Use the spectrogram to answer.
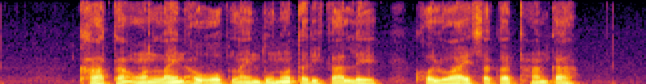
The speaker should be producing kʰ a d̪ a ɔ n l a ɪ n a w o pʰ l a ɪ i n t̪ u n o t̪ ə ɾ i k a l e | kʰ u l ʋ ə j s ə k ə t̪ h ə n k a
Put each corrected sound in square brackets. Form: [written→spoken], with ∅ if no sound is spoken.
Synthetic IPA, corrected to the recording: kʰ a [d̪→t̪] a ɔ n l a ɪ n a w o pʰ l a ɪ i n [t̪→d̪] u n o t̪ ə ɾ i k a l e | kʰ [u→o] l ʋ [ə→a] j s ə k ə t̪ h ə n k a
